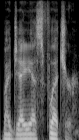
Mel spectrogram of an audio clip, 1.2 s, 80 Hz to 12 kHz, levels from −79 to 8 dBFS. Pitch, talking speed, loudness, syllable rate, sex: 110 Hz, 200 wpm, -14 LUFS, 4.4 syllables/s, male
